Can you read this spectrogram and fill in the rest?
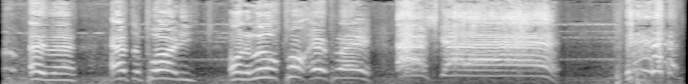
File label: yells on plane; esketit; lil pump; party on the lil pump airplane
